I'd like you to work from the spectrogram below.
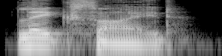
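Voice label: "lakeside", British English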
